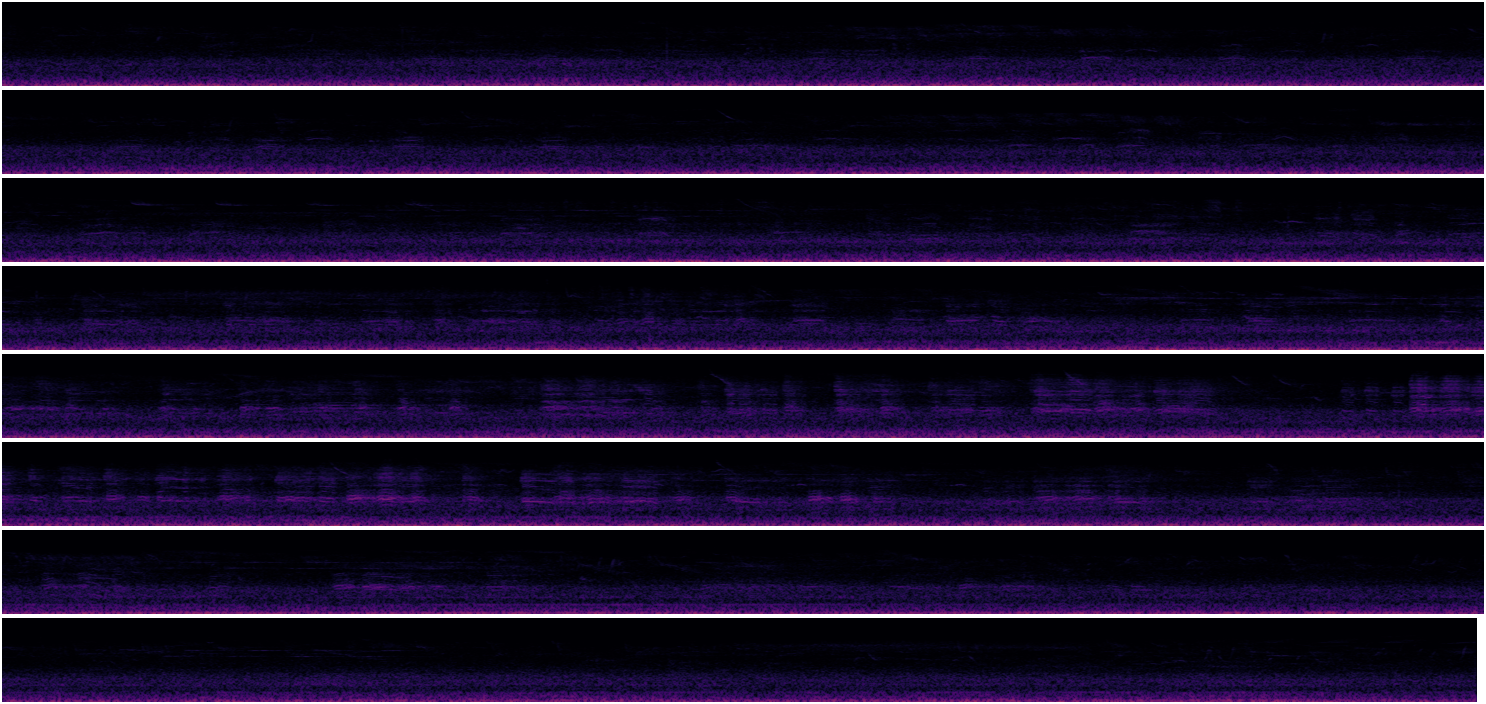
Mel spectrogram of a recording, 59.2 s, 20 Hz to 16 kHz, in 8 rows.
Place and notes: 07:00 Berlin Buch, Lietzengraben - wetland ambience
15 April 2022, 07:00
